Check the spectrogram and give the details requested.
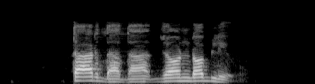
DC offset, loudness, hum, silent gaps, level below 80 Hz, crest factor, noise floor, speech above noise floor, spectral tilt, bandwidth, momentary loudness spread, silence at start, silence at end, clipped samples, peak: under 0.1%; -16 LUFS; none; none; -62 dBFS; 18 dB; -79 dBFS; 64 dB; -6 dB/octave; 7.8 kHz; 9 LU; 0.75 s; 0.85 s; under 0.1%; -2 dBFS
